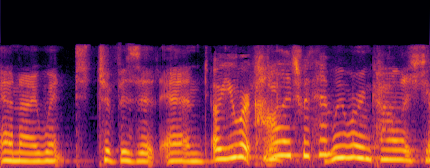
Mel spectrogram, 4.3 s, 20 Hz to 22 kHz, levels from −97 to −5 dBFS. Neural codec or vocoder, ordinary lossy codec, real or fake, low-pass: none; AAC, 32 kbps; real; 7.2 kHz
